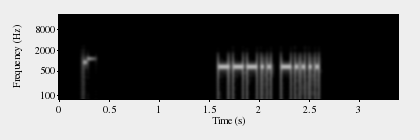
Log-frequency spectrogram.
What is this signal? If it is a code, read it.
Morse code, heard as a keyed tone, about 36 wpm, 700 Hz. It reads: 86
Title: Common Cut Numbers - 2-Digit 35wpm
